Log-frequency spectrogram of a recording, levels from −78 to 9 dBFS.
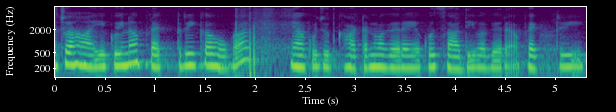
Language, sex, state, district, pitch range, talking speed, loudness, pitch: Hindi, female, Chhattisgarh, Sukma, 210-235 Hz, 190 wpm, -15 LUFS, 220 Hz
